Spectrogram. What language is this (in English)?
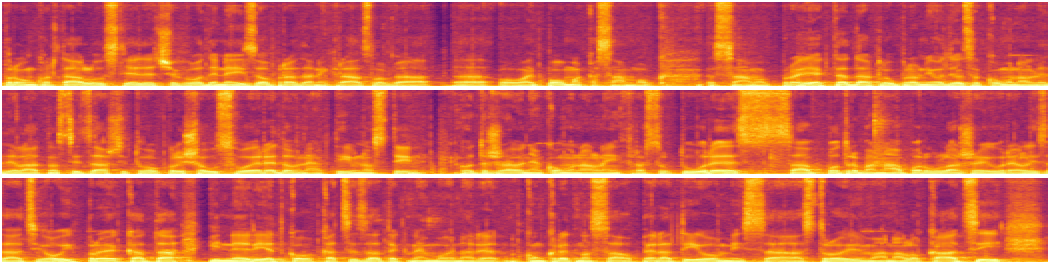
Croatian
